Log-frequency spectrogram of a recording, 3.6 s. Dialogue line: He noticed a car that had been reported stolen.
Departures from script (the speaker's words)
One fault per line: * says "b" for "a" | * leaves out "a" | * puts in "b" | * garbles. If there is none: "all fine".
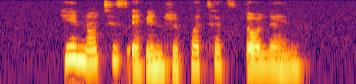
* leaves out "car that had"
